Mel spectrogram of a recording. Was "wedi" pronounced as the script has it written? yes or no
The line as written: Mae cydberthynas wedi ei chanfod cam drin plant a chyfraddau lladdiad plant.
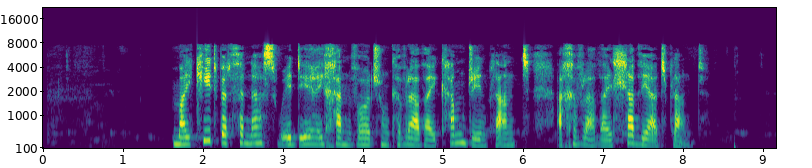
yes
